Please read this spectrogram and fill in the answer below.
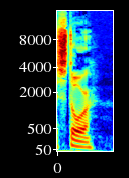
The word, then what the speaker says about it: Stoor: So I wanted to kick off by talking about the Stoor project. Is that is that the right pronunciation actually? Just just to establish that. Uh, yeah, Stoor.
